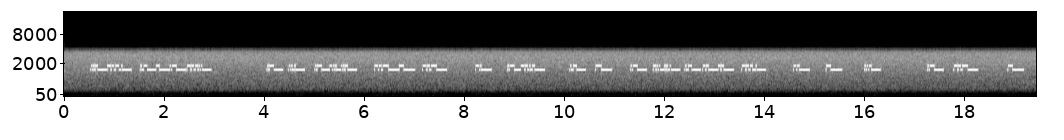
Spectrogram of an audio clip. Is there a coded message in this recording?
Yes: TTY/TDD text telephone tones (45.45 baud Baudot) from 0.0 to 19.2 s, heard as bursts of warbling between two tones, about 400 Hz shift, 1600 Hz centre, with phone line noise. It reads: … NAME REFERS TO THE WATERFALL CLOSE TO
